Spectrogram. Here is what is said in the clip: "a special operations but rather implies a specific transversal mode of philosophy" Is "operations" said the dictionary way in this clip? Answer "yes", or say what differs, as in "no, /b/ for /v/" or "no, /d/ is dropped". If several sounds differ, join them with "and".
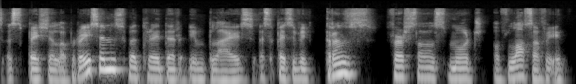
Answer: no, /s/ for /ʃ/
